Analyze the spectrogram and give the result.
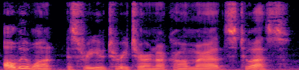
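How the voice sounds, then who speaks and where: A man voicing a calm male android officer who speaks in a precise, formal way. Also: mid-range voice, normal speed, slightly rough. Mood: earnest.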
